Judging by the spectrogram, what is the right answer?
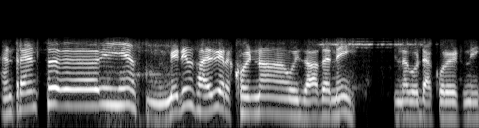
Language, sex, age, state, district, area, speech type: Dogri, male, 18-30, Jammu and Kashmir, Udhampur, urban, conversation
